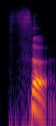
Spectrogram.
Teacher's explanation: Normally स बोलते समय जीभ दांतों से टकराती है, इसीलिए इसको बोला जाता है दंत।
